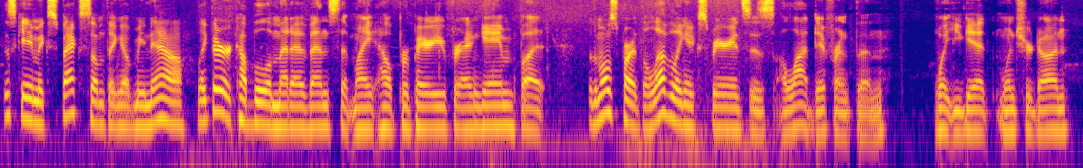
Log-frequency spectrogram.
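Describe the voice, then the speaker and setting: A man's voice: mid-range voice, fairly quick, creaky. A man streaming a game, rambling casually to his viewers while he plays, sniffly with a cold. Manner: chatty, rambling, talks to chat. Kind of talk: casual gameplay commentary. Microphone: desk mic.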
